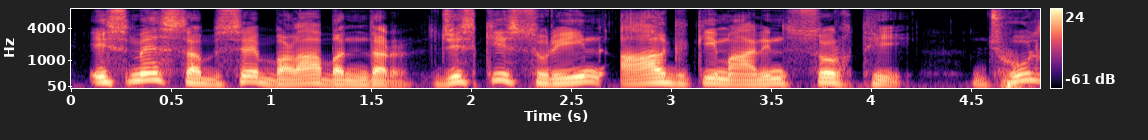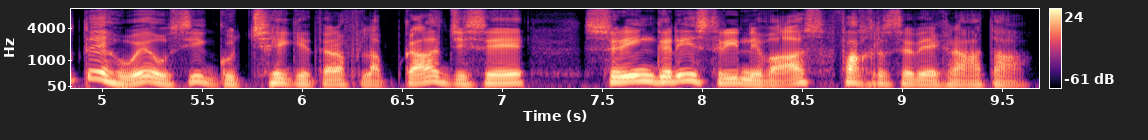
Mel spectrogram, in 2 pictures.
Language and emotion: Urdu, neutral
